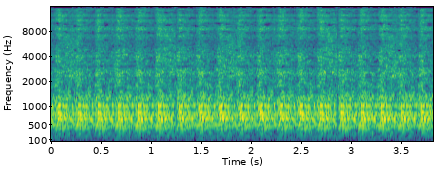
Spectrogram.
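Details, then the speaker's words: Loud continuous mechanical hammering with a steady pulsing beat from an MRI scanner during imaging; gradient coil pulses switching 3000–5000 times per second vibrate the coil, producing repeated loud thuds; MRI gradient coil noise. "लेकिन यह एक साथ bunch होकर coil को हिलाते हैं और जब यह कॉइल हिलता है तब वह लाउड मैकेनिकल थक करके साउंड आती है और जब यह प्रोसेस कंटीन्यूअसली रिपीट होता है तब हमें लगातार वो हैमरिंग वाली साउंड सुनाई देती है।"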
